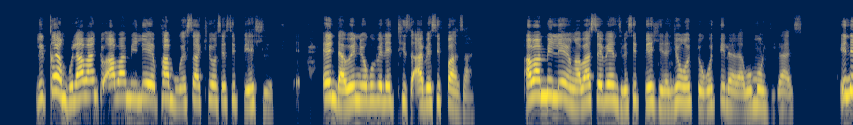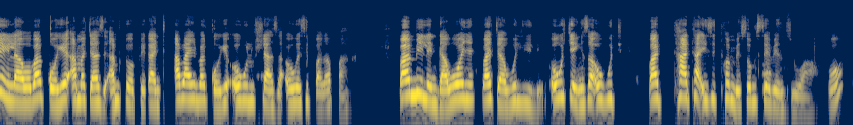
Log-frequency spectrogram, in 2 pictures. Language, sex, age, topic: North Ndebele, female, 25-35, health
